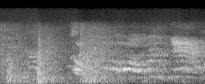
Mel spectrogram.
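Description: Heavy thuds of wrestlers' bodies hitting the wrestling ring mat, a couple of them in the first second, under loud shouting voices.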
